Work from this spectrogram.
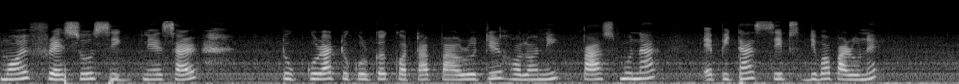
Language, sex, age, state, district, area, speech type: Assamese, female, 18-30, Assam, Darrang, rural, read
